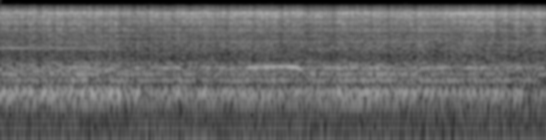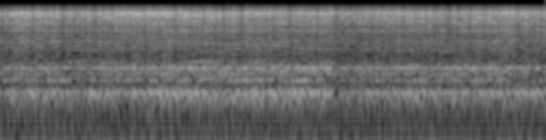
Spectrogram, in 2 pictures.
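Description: Monster truck engine running at a low, steady idle with a rapid, even clatter as the truck creeps along the track.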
